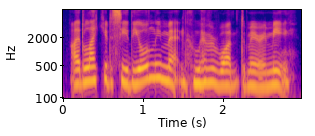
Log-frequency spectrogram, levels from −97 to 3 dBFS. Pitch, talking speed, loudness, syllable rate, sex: 210 Hz, 280 wpm, -18 LUFS, 7.2 syllables/s, female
